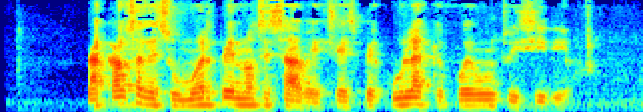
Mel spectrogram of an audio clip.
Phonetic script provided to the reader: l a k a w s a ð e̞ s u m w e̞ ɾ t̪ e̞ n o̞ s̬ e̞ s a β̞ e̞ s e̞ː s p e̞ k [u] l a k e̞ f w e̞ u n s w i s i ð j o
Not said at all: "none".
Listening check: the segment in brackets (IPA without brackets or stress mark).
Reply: u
